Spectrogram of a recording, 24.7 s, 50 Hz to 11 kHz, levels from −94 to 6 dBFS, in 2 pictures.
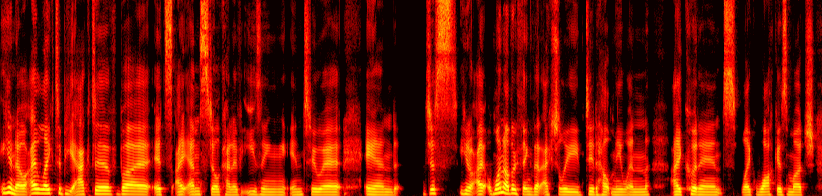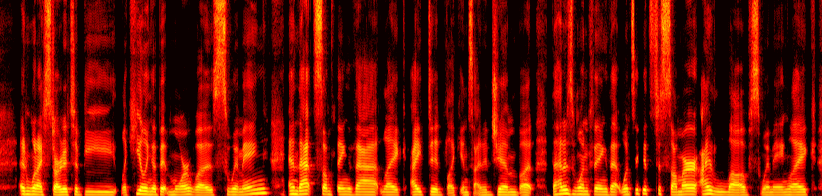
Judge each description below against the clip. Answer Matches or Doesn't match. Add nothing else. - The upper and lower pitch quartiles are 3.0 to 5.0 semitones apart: Doesn't match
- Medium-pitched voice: Matches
